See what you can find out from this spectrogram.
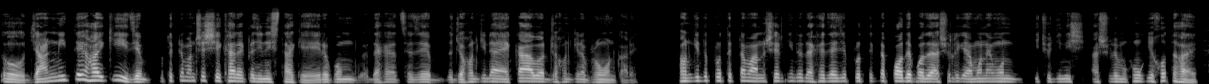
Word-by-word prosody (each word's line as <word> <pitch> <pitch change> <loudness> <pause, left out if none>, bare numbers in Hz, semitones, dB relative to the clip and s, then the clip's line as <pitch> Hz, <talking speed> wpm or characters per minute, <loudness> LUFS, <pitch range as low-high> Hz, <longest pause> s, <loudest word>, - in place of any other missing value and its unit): তো 135 - -1 0.3
জার্নিতে 185 - +3
হয় 190 -1 +7
কি 205 - -1
যে 130 - +6 0.2
প্রত্যেকটা 170 +5 -7
মানুষের 175 +2 0
শেখার 165 -1 +4
একটা 145 - -3
জিনিস 130 -3 +2
থাকে। 110 -3 0
এরকম 115 +1 0 0.3
দেখা 110 +2 -4
যাচ্ছে 115 +2 -9
যে 120 - +1 0.3
যখন 125 +4 +1
কিনা 140 0 0
একা 145 +5 +3
আবার 140 -1 +4
যখন 125 +1 -5
কিনা 120 -2 -4
ভ্রমণ 110 -1 -1
করে। - - -13 0.4
তখন 155 0 +1
কিন্তু 170 +2 -1
প্রত্যেকটা 170 -1 -1
মানুষের 145 +2 0
কিন্তু 160 0 -5
দেখা 145 +2 -1
যায় 150 -1 +2
যে 155 - -5
প্রত্যেকটা 155 0 -3
পদে, 155 0 +6
পদে 135 -1 +4
আসলে 145 +3 -5
এমন, 135 +1 -1
এমন 140 0 0 0.3
কিছু 130 +2 -10
জিনিস 130 -1 -2 0.2
আসলে 130 +4 -5
মুখোমুখি 145 +3 -3
হতে 170 -3 -1
হয় 105 -3 +2
140 Hz, 215 wpm, -23 LUFS, 125-160 Hz, 0.4 s, হয়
